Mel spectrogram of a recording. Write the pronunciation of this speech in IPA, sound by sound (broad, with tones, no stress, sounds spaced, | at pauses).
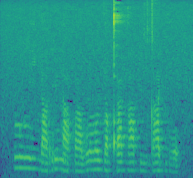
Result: l u˦ l i˦ ʎ ɑ˨ r y˦ n ɑ˨ qʷ ɑ˨ w y˦ lˠ y˦ ʎ u˨ qʼ ø˦ ɡ ɑ˦ p i˨ d ɑ˦ pʲ o˨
